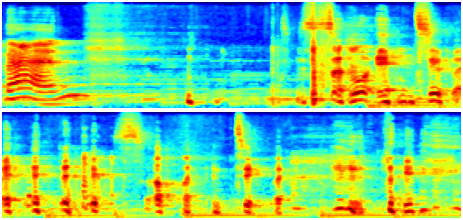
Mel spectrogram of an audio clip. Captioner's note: laughing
